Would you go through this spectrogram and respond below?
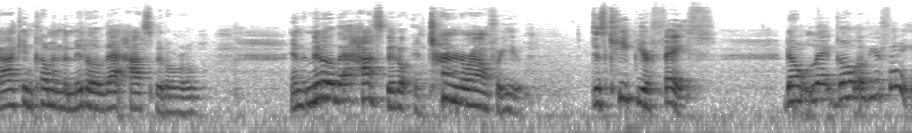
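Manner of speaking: tearful, weeping, crying through the words. Encouraging listeners to keep their faith: crying while speaking. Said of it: "I don't know why I'm crying".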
